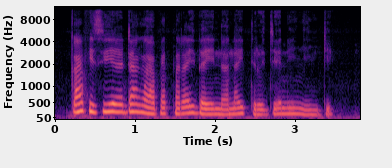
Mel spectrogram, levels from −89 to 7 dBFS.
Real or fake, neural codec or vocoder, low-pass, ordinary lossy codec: fake; codec, 24 kHz, 3 kbps, HILCodec; 10.8 kHz; none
